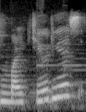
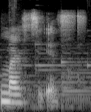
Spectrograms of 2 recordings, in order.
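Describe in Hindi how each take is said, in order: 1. इस नाम में चार शब्दांश हैं, k की ध्वनि के साथ। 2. इस नाम में तीन शब्दांश हैं, s की ध्वनि के साथ। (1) "मैंने मर्क्यूरियस को" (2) "आई प्रोनाउंस मर्क्यूरियस एज मर्सियस"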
